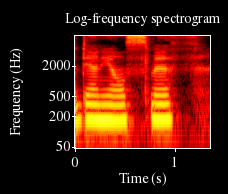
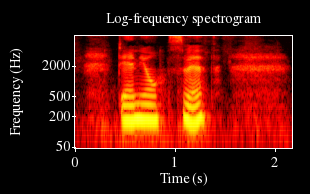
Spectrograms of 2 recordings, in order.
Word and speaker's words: Daniel Smith: i also added the danielle smith i keep saying daniel you'd think i know how to say it daniel since my dad's name is dan daniel smith buff titanium and i think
